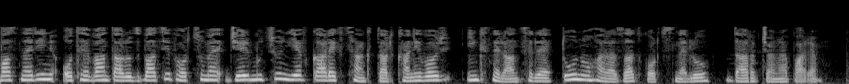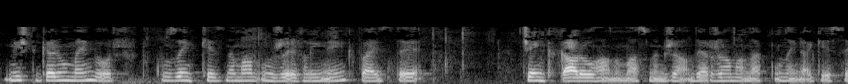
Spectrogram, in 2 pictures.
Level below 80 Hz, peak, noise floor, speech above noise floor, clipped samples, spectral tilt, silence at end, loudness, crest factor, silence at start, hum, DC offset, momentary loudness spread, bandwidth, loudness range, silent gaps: -50 dBFS; 0 dBFS; -47 dBFS; 30 dB; under 0.1%; -6.5 dB/octave; 0 s; -18 LUFS; 18 dB; 0 s; none; under 0.1%; 9 LU; 6.2 kHz; 5 LU; none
